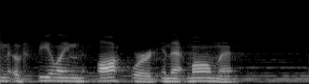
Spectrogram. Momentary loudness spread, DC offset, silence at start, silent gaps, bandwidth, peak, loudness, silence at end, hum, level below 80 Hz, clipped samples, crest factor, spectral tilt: 18 LU; under 0.1%; 0 s; none; 4.3 kHz; -12 dBFS; -28 LUFS; 0 s; none; -66 dBFS; under 0.1%; 16 dB; -10.5 dB/octave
